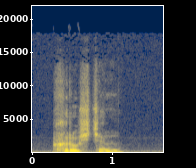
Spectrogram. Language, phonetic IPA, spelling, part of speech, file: Polish, [ˈxruɕt͡ɕɛl], chruściel, noun, Pl-chruściel.ogg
